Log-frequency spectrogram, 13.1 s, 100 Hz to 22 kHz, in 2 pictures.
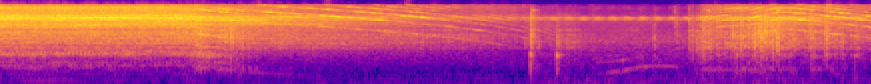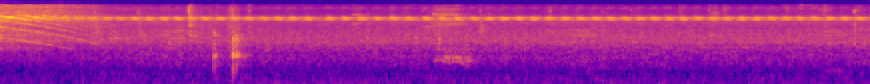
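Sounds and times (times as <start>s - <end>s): electric drill whirring: 0.0s - 4.4s, 5.1s - 7.3s
pulsing insect trill: 0.1s - 12.9s.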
